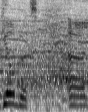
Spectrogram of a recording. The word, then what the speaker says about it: Gilbert: Et Gilbert, je vais le prononcer à la française, Gilbert, pour l'équipe de Finlande qui prend le lead.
